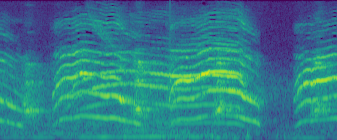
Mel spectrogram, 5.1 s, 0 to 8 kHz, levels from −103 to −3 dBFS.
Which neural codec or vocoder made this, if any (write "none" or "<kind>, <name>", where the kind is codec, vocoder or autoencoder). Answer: none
